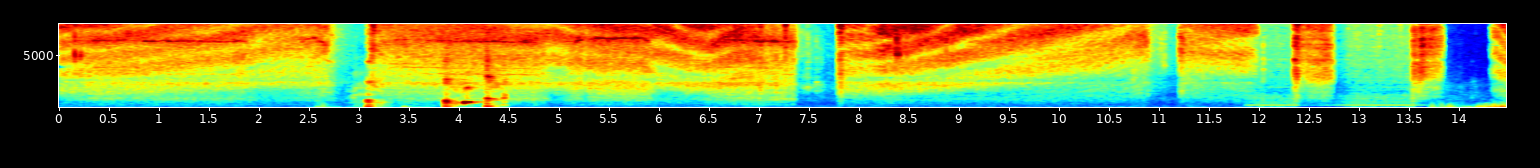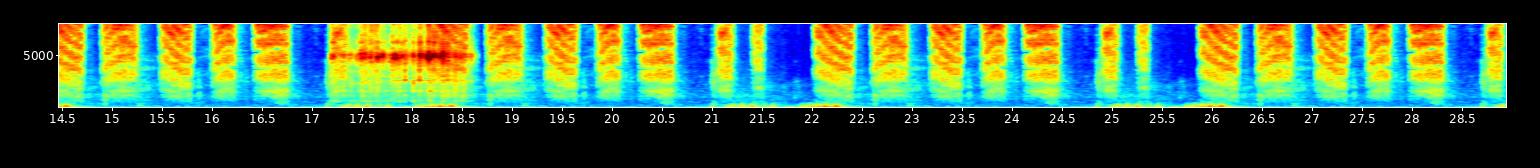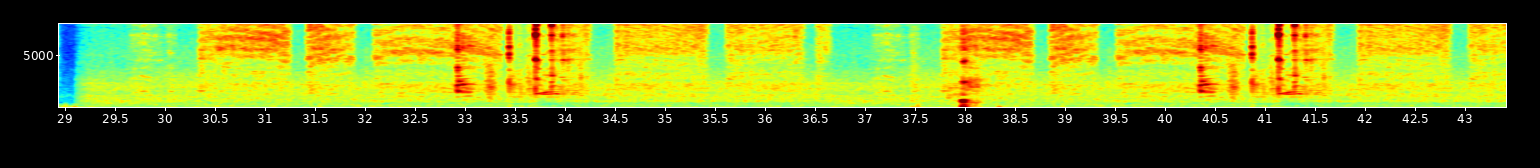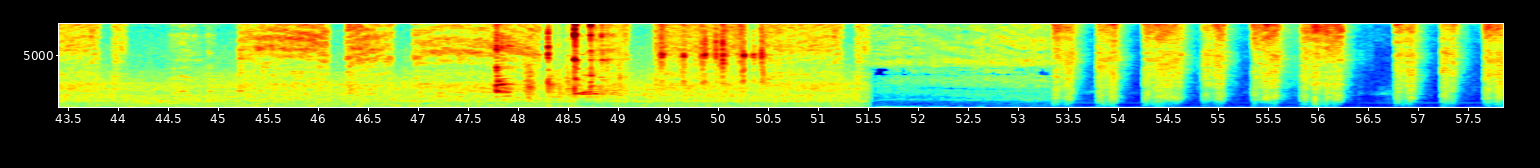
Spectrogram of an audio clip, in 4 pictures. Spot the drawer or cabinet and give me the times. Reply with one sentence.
You can't hear the drawer or cabinet here.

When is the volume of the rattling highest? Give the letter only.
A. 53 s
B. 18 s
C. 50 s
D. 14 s
B.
